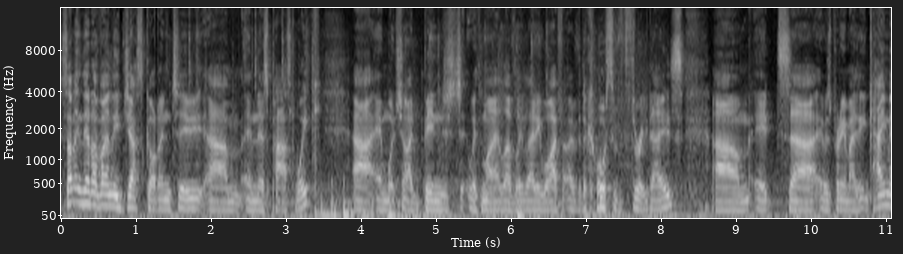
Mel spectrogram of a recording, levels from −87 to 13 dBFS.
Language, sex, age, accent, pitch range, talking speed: English, male, 30-49, Australian, 110-130 Hz, 200 wpm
